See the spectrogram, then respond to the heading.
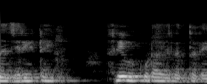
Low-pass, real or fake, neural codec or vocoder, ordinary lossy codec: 7.2 kHz; real; none; AAC, 32 kbps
